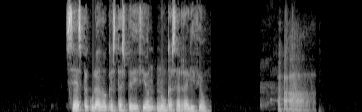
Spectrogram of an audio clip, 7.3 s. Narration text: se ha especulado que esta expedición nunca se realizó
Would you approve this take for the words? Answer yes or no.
yes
